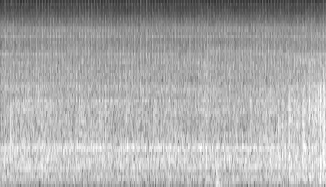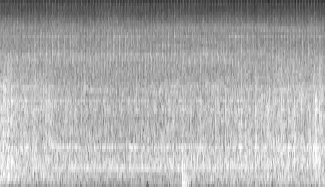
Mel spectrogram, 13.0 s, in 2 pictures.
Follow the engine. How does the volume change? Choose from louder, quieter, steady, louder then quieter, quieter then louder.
steady.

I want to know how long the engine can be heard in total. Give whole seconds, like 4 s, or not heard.
13 s.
